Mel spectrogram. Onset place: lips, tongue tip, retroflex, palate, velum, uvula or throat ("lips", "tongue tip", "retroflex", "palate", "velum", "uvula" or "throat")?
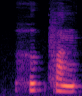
throat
